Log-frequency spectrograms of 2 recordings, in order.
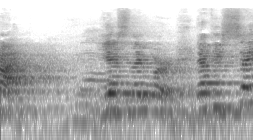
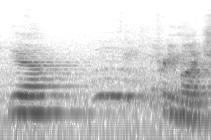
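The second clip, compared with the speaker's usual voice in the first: offhand, quieter, unbothered; casual shrug; 8 dB quieter than usual. Acted. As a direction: shrug it off like no big deal. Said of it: "And he was like".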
